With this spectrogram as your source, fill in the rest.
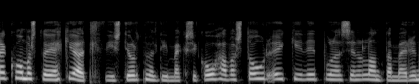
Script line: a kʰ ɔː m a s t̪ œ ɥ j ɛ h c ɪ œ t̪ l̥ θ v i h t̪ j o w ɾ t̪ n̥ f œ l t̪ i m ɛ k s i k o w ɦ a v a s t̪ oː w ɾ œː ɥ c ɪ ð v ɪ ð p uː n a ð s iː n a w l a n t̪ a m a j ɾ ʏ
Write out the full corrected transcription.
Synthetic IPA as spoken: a kʰ ɔː m a s t̪ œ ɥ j ɛ h c ɪ œ t̪ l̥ θ v i s t̪ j o w ɾ t̪ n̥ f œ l t̪ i m ɛ k s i k o w ɦ a v a s t̪ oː w ɾ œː ɥ c ɪ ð v ɪ ð p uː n a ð s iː n a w l a n t̪ a m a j ɾ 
